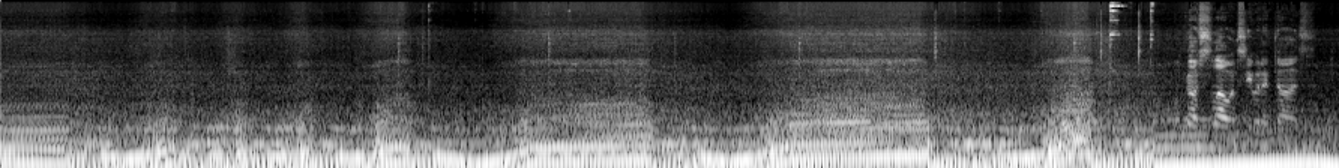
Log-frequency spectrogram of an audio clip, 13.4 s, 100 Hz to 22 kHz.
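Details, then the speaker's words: 1972 Pontiac LeMans with replacement 400, drag strip pull: engine note climbs and flattens high, automatic hangs in second with no third; problem seems worse as it warms up. "There's second. Should have went into third by now."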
